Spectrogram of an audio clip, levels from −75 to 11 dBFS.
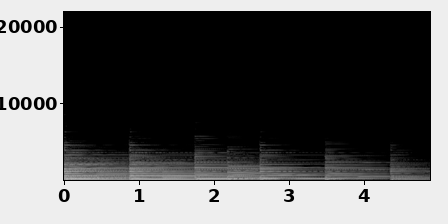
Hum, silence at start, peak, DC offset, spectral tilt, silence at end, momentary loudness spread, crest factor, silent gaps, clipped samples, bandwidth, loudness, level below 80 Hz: none; 0 s; -6 dBFS; under 0.1%; -9.5 dB/octave; 0 s; 14 LU; 18 dB; none; under 0.1%; 6 kHz; -24 LUFS; -52 dBFS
